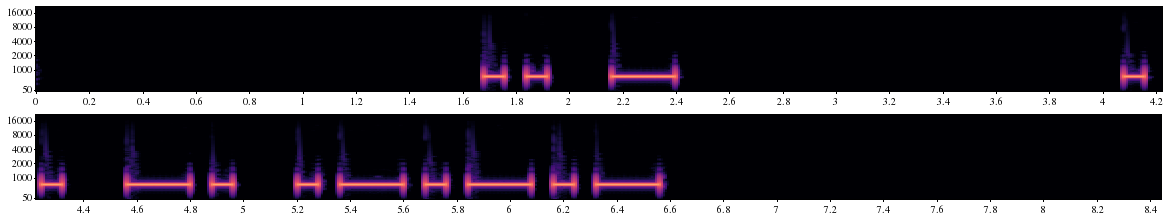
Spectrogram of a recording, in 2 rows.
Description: Morse code, heard as a keyed tone, about 15 wpm, 700 Hz. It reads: IT IN.
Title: 3x Word-Spacing - Sentences from Top 200 Words - 15wpm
